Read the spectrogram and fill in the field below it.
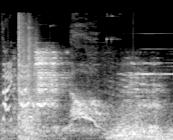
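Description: A young woman shouts in alarm.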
